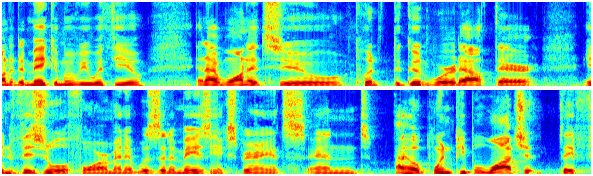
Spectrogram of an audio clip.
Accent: Houston, Texas, United States; You know, I grew up in Houston

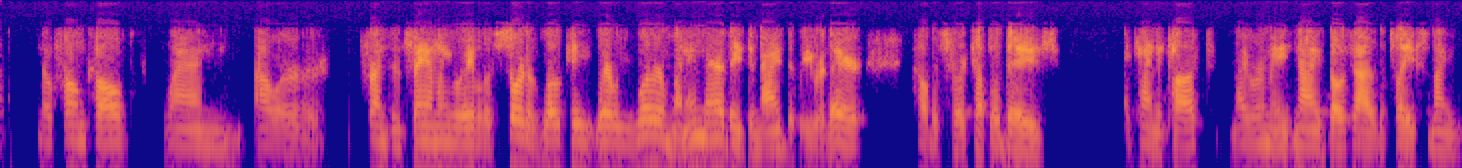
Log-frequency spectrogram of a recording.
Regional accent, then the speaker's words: Detroit, Michigan, United States; No, I'm from Detroit. That's where I was hit.

